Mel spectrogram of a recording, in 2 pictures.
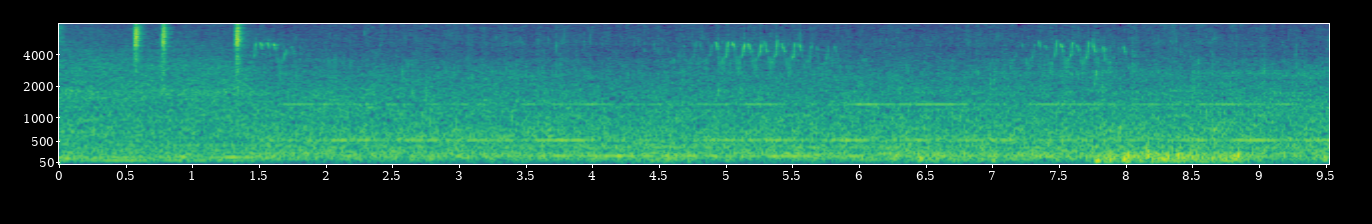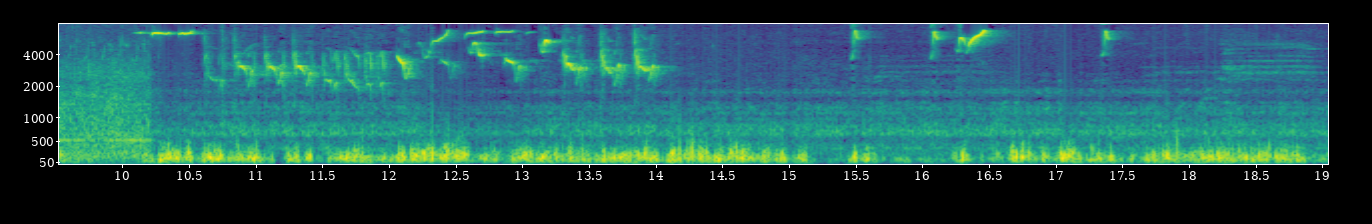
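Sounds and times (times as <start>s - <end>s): bird singing chattering notes: 0.0s - 1.8s, 4.8s - 6.0s, 7.1s - 8.1s, 10.0s - 14.2s, 15.4s - 17.6s
faint hum: 0.0s - 19.0s
low gusting rumble: 0.0s - 19.0s.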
